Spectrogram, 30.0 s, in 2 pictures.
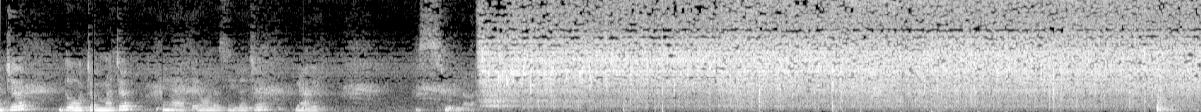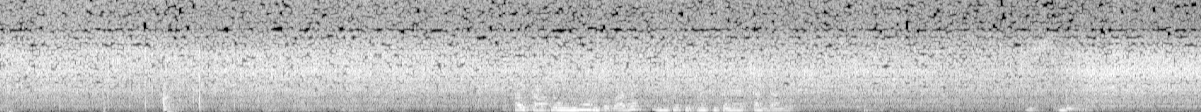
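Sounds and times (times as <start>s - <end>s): paste sizzling in hot oil: 6.0s - 30.0s
spatula knocking in a pan: 14.4s - 14.8s.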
